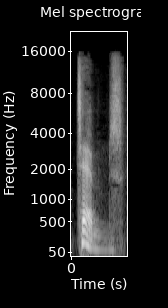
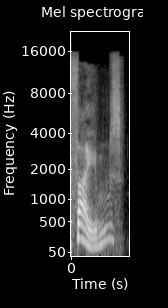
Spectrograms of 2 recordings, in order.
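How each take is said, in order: First: The word begins with a plain 't' sound. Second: The word begins with a 'th' sound. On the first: The speaker calls it right. "T E M Z. Thames. That's how you say it" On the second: The speaker calls it wrong. "Not Thames"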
